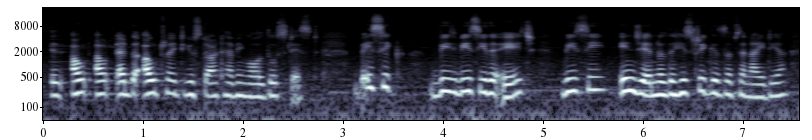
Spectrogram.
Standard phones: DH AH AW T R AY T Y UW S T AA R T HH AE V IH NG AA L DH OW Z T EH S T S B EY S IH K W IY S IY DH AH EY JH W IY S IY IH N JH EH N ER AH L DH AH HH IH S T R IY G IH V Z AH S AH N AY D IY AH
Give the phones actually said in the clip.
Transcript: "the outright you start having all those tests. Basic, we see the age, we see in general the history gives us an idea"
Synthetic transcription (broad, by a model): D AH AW T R AY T Y UW S T AA R T HH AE V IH NG AA L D OW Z T EH S T S B EY S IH K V IY S IY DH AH EY JH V IY S IY IH N JH EH N ER AH L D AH HH IH S T R IY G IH Z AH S AH N AY D IY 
